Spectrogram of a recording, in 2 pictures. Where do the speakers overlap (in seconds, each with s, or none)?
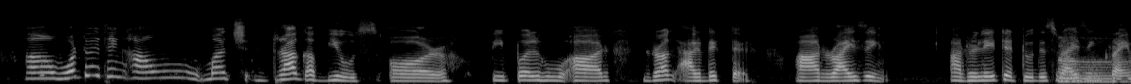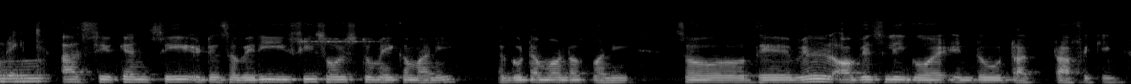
10.6 s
